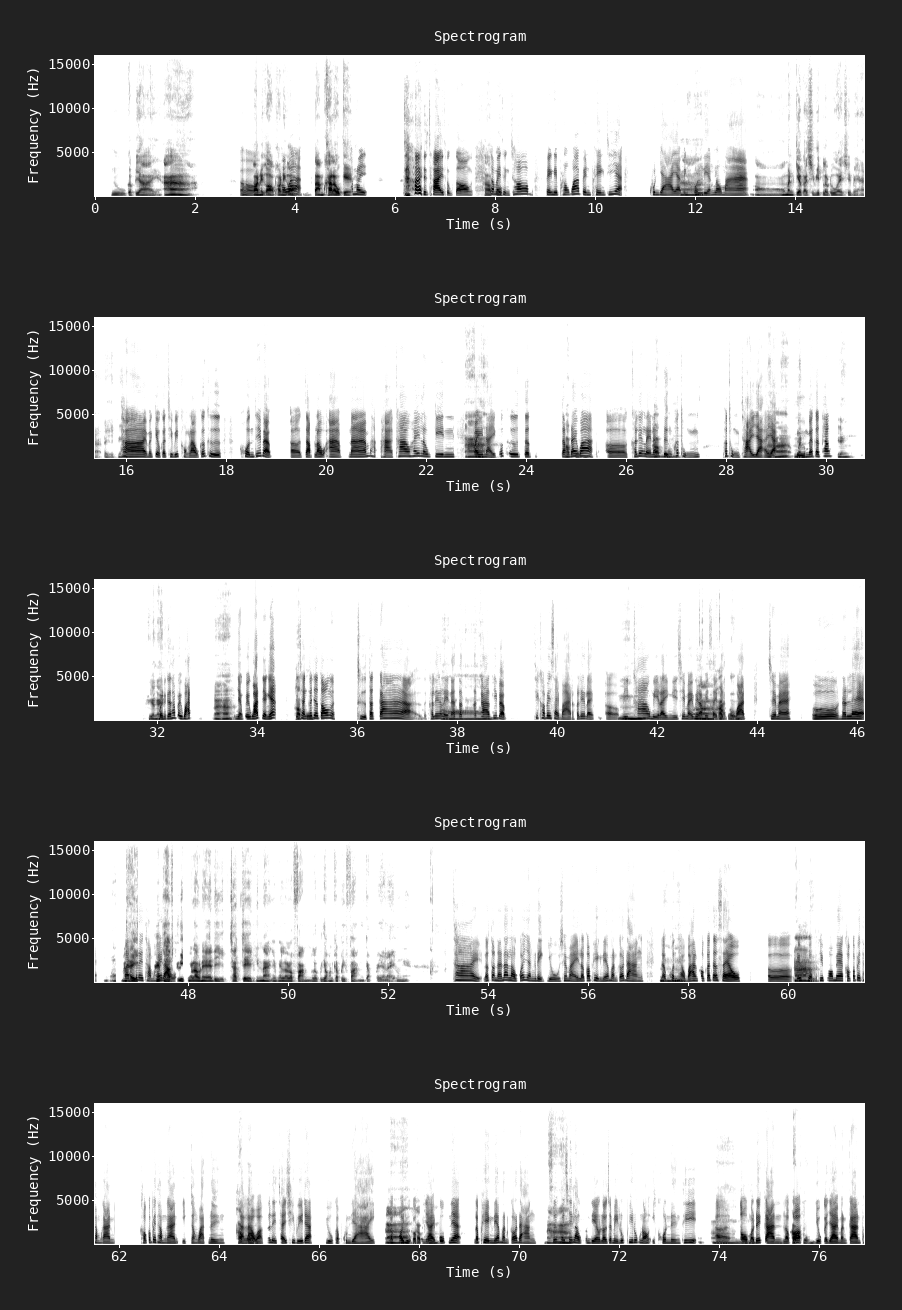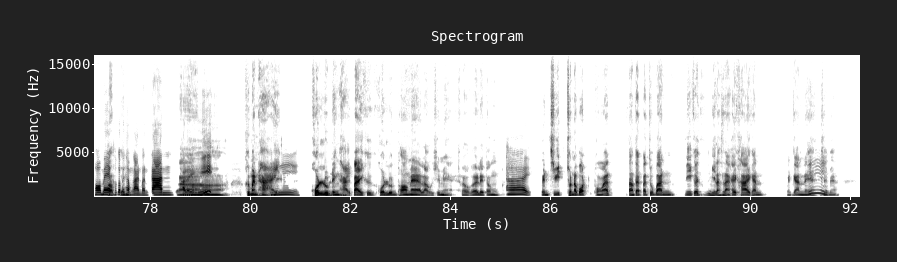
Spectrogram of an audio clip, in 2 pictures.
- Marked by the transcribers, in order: laughing while speaking: "ใช่ ๆ"; tapping; other background noise; "ความ" said as "เควือม"
- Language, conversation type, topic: Thai, podcast, เพลงแรกที่คุณจำได้คือเพลงอะไร เล่าให้ฟังหน่อยได้ไหม?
